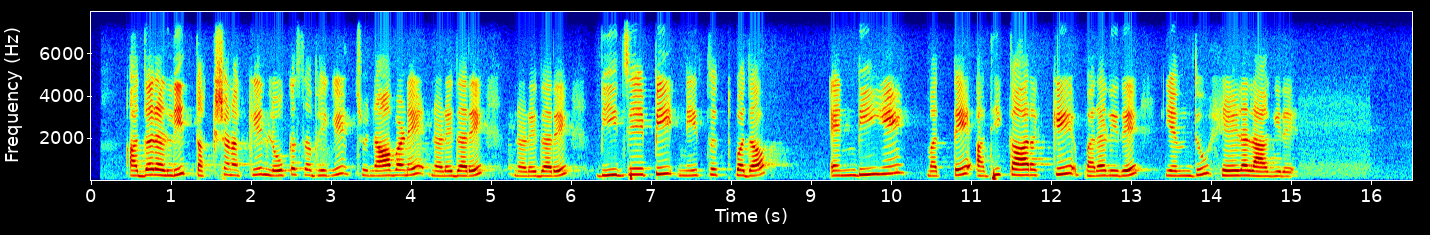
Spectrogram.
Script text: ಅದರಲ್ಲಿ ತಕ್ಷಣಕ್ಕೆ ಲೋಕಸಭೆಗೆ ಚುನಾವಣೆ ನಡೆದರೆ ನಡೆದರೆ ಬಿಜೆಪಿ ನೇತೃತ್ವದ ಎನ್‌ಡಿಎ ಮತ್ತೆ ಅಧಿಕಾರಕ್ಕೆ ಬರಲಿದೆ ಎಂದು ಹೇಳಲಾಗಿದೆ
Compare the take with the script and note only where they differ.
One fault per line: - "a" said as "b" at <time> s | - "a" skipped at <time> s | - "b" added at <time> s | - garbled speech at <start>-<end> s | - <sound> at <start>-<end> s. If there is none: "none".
none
